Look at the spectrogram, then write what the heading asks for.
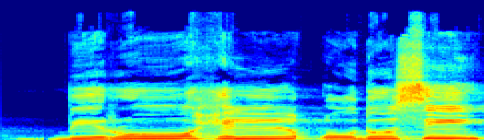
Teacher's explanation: سین کی سیٹی آنی چاہیے، سین کو مضبوط کیجئے. آپ سب کی سین بہت کمزور ہے، سین اور تشدید دونوں کو مضبوط کیجئے، اس کو کمزور نہیں پڑھنا.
